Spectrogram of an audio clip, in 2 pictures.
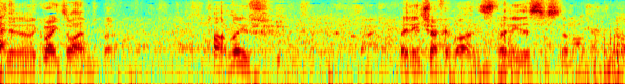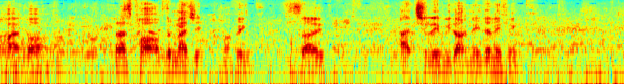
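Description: A man talks with animation close to a phone microphone.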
